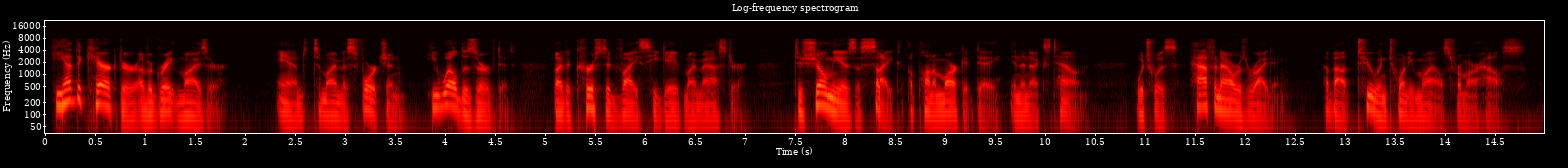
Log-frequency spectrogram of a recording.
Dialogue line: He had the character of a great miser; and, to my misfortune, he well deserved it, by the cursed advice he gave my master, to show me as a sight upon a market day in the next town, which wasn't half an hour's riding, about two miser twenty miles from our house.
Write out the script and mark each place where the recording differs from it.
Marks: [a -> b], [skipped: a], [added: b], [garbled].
He had the character of a great miser; and, to my misfortune, he well deserved it, by the cursed advice he gave my master, to show me as a sight upon a market day in the next town, which [wasn't -> was] half an hour's riding, about two [miser -> and] twenty miles from our house.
